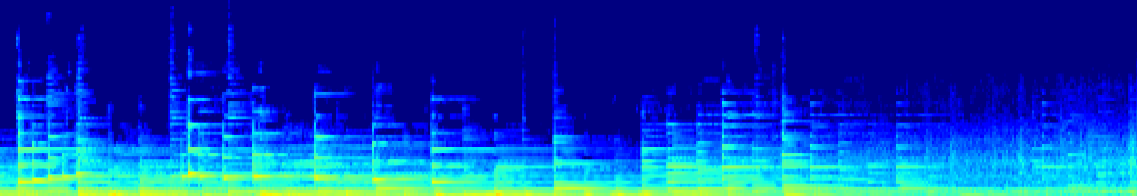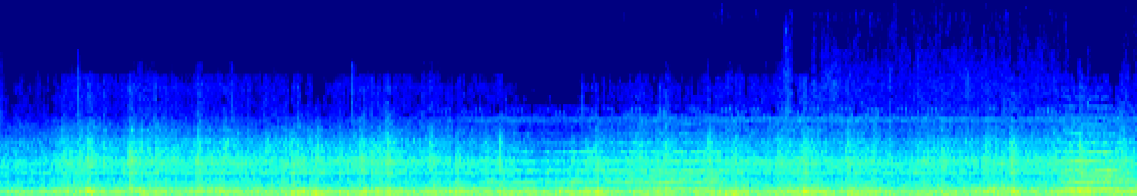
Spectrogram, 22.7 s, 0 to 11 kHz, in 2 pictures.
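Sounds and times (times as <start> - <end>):
moving train rumble and clatter: 0.0 - 22.7
old locomotive whistle blasts: 22.0 - 22.7.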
